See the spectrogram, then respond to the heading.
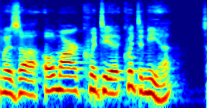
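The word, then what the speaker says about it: Quintanilla: short stop his name was uh Omar Quinta quintonia that's how you pronounce it played nine Big League seasons and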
